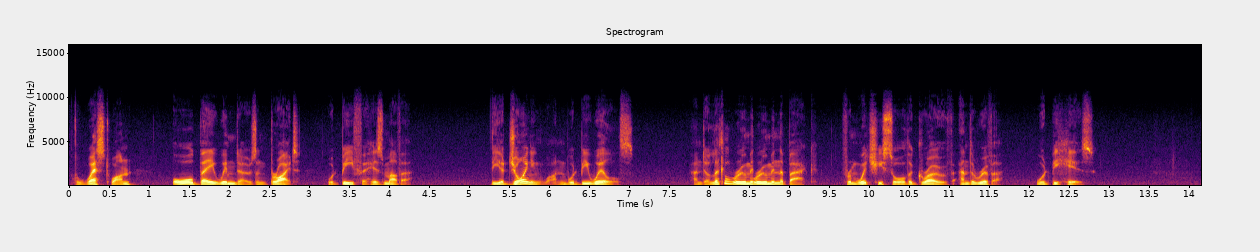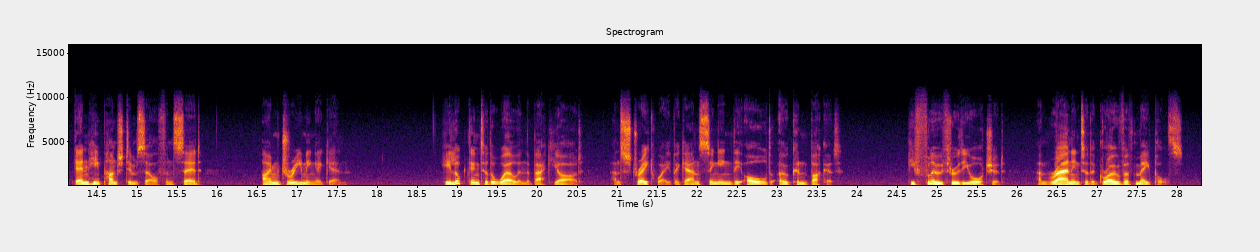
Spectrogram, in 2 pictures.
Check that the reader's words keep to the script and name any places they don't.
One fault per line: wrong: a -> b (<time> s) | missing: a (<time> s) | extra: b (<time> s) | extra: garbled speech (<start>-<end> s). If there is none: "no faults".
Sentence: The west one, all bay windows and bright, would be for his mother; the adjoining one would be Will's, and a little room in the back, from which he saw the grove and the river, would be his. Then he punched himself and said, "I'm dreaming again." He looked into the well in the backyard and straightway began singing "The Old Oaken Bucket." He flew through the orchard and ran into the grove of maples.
extra: room (8.5 s)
